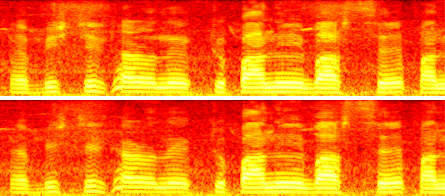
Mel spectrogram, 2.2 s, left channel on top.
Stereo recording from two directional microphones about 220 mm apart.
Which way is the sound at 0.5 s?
5° left (ahead or behind).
